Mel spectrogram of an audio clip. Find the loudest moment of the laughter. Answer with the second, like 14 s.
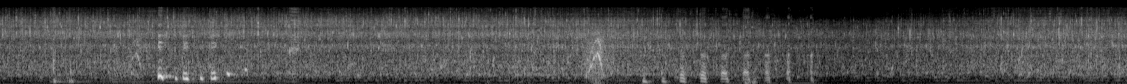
2 s.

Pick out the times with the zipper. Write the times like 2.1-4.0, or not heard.
1.2-1.6, 5.8-6.2.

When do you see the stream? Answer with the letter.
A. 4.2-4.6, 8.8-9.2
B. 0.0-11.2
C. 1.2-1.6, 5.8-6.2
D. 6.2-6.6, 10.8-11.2
B.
